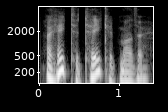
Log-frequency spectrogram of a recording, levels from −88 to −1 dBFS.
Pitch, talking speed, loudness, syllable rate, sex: 125 Hz, 250 wpm, -16 LUFS, 5.7 syllables/s, male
